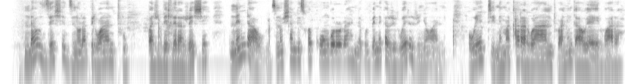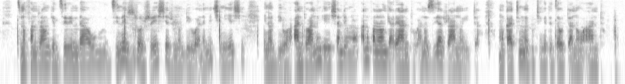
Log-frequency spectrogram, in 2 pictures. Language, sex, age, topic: Ndau, female, 36-49, health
